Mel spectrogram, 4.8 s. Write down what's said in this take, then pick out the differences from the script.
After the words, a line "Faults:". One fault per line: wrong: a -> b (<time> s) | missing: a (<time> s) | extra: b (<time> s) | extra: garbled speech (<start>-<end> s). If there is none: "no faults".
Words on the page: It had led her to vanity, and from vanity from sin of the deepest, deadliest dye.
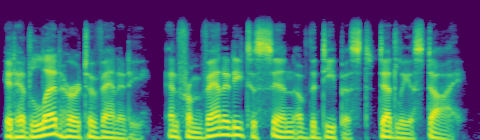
It had led her to vanity, and from vanity to sin of the deepest, deadliest dye.
Faults:
wrong: from -> to (2.4 s)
